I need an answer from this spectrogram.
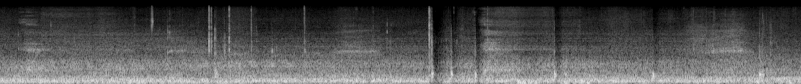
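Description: Volvo XC70 engine idling with a steady low rumble, running lean and rough on low fuel rail pressure, which the mechanic blames on a faulty new rail pressure sensor. A few light clicks come from handling a back-probe at the sensor connector between two and three seconds in.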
